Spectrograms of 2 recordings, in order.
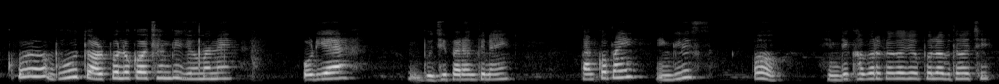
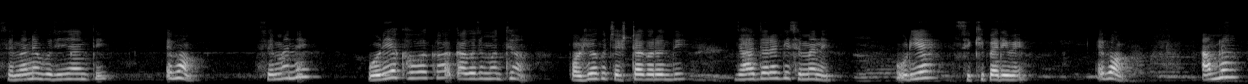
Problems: constant background noise, continuous background conversations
